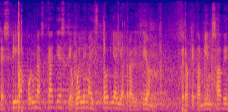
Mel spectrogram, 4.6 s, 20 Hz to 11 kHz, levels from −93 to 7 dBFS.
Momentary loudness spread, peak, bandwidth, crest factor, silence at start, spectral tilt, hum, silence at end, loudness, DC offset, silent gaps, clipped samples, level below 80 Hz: 5 LU; -2 dBFS; 11 kHz; 18 dB; 0 s; -5.5 dB/octave; none; 0 s; -21 LUFS; under 0.1%; none; under 0.1%; -46 dBFS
